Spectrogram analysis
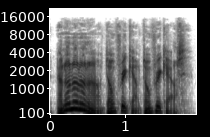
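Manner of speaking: hammed-up calming of a friend; mock panicked reassurance. Thor calming panicking Banner.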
